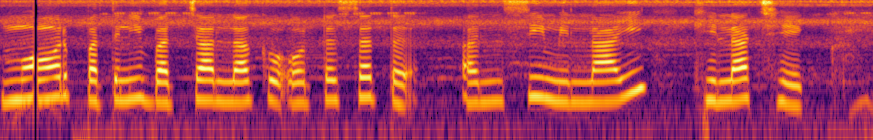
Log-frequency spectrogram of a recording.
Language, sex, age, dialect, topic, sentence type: Magahi, female, 18-24, Northeastern/Surjapuri, agriculture, statement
